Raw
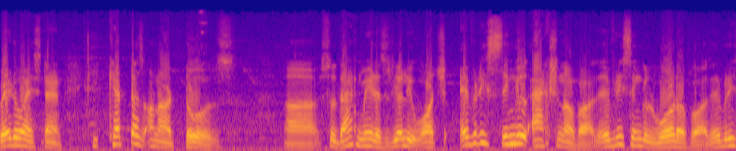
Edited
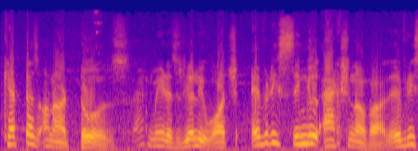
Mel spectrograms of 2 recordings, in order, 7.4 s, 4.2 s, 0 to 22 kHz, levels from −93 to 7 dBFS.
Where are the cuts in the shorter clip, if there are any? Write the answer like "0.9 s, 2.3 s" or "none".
1.5 s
